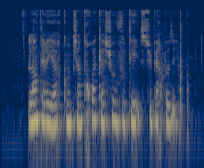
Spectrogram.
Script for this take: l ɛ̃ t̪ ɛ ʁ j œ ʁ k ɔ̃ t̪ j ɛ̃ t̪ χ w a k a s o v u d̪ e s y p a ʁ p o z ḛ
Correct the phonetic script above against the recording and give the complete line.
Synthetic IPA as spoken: l ɛ̃ t̪ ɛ ʁ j œ ʁ k ɔ̃ t̪ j ɛ̃ t̪ χ w a k a ʃ o v u t̪ e s y p ɛ ʁ p o z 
